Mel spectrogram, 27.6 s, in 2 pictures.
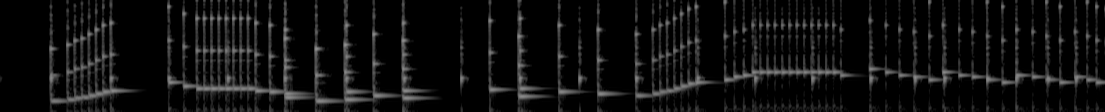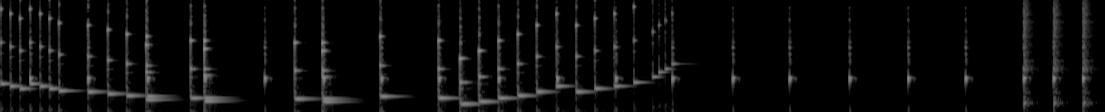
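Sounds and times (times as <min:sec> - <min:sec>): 
percussion: 0:00.6 - 0:01.6, 0:02.1 - 0:05.4, 0:06.1 - 0:16.8, 0:17.5 - 0:22.4, 0:26.6 - 0:27.6.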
